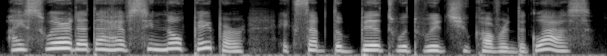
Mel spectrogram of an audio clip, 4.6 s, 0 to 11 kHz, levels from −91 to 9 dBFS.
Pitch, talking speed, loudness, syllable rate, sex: 255 Hz, 225 wpm, -17 LUFS, 5.2 syllables/s, female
